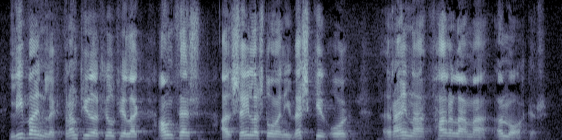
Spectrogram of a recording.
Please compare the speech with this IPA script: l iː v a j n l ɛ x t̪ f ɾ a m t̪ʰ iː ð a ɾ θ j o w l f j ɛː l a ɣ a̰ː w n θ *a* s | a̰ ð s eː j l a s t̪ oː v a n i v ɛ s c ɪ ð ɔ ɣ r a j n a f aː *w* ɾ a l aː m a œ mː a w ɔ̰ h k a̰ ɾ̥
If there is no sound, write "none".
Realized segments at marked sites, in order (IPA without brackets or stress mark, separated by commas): ɛ, none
